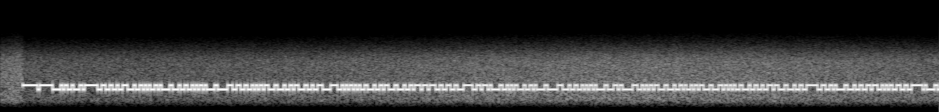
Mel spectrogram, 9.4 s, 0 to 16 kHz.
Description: RTTY (50 baud, 170 Hz shift), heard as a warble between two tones, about 720 Hz centre, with radio static. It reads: IL SE RETIRA ALORS A QUIMPER ET RENTRA DANS LA VIE …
